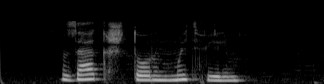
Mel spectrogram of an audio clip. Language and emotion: Russian, neutral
